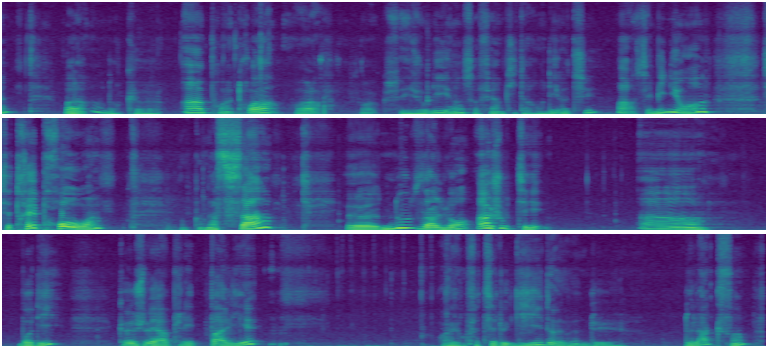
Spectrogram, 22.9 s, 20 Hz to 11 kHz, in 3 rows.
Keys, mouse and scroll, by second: 0.0 click, 2.1-3.8 typing, 3.6-4.1 scroll up 1, 4.1-4.6 scroll down 1, 4.6-7.7 drag, 4.9 typing, 6.8-7.6 typing, 7.9-9.3 drag, 11.0-12.6 drag, 13.8 click, 16.0-16.7 typing, 16.2 click, 17.4 F2, 18.0-20.0 typing, 22.7-22.9 typing.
